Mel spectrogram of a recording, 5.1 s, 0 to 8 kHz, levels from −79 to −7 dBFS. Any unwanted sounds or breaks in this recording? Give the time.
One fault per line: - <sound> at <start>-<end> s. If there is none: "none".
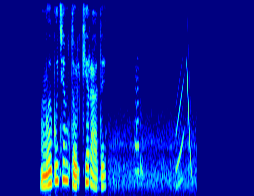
- chirp at 2.7-2.9 s
- chirp at 3.5-3.9 s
